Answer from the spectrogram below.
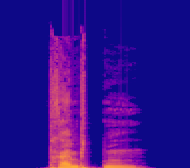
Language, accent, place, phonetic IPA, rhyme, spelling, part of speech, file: German, Germany, Berlin, [ˈtʁɛmptn̩], -ɛmptn̩, trampten, verb, De-trampten.ogg
- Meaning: inflection of trampen: 1. first/third-person plural preterite 2. first/third-person plural subjunctive II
